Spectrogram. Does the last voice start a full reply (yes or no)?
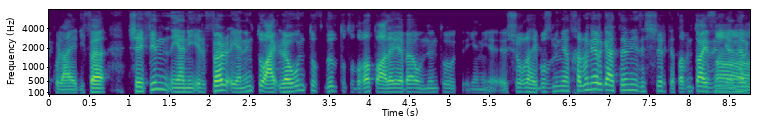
yes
